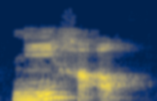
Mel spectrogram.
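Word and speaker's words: 你好: Because in Chinese, if there are two third tones, we should change the first third tone into the second tone. That's why I should read it 你好 not 你好 It's wrong.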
